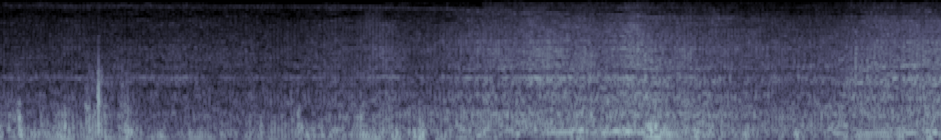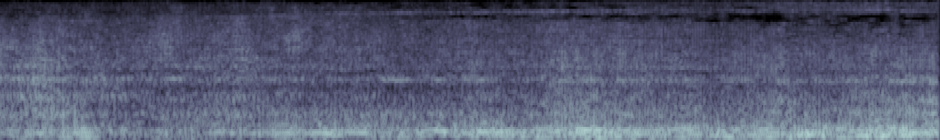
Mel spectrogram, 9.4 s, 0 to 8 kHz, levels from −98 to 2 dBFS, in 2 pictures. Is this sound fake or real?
fake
